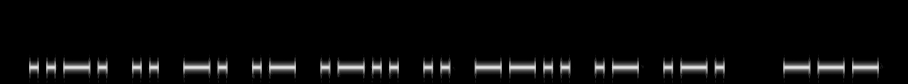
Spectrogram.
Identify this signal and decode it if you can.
Morse code, heard as a keyed tone, about 14 wpm, 800 Hz. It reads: FINALIZAR O
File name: audios / portugais / portugais texte en clair 2 vitesse 14 mots minutes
